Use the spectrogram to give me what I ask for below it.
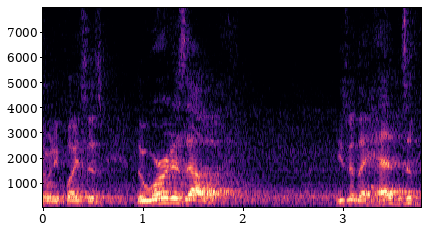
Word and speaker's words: Eleph: The word is Eleph. These are the heads of the Elephs. All right? Eleph. Now, Eleph is a Hebrew word, like Eleph, like the English word elephant. Eleph. E-L-E-P-H.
